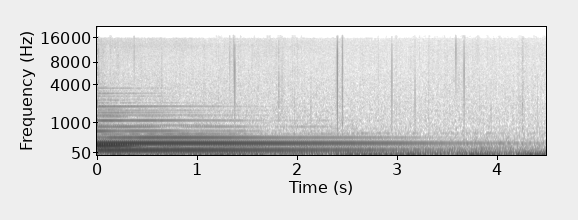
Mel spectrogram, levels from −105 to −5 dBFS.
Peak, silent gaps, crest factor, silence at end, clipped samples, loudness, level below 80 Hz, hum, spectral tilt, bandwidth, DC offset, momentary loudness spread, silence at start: -22 dBFS; none; 16 dB; 0 s; under 0.1%; -39 LUFS; -56 dBFS; 50 Hz at -60 dBFS; -8.5 dB/octave; 16 kHz; under 0.1%; 24 LU; 0 s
